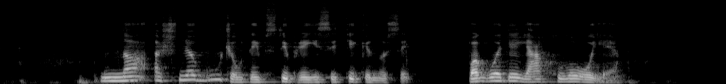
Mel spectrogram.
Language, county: Lithuanian, Panevėžys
